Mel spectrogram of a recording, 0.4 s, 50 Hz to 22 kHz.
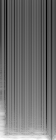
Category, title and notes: Instrument samples > Percussion
tom bass sine 1
tom, floor, ultrabass, Tama, deepbass, bassthrob, drum, low-end, Pearl, basshum, Sonor, strike, foundation, sinewaves, soundbuilding, subspectral, superbass, floortom, sinewave, harmonics, basstom, bass, sinemix, sinusoid, megabass, 56-Hz, bassbase, 28-Hz, basspulse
